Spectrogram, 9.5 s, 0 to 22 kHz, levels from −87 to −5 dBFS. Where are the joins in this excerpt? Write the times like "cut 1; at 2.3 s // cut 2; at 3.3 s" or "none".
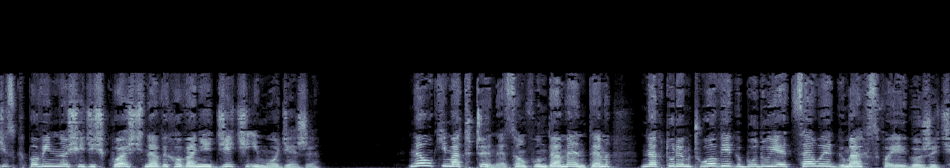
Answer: none

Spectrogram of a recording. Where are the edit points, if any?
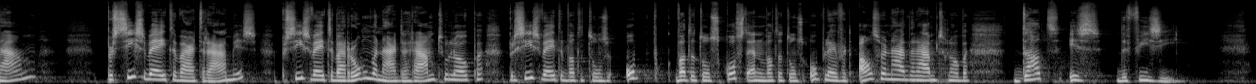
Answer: none

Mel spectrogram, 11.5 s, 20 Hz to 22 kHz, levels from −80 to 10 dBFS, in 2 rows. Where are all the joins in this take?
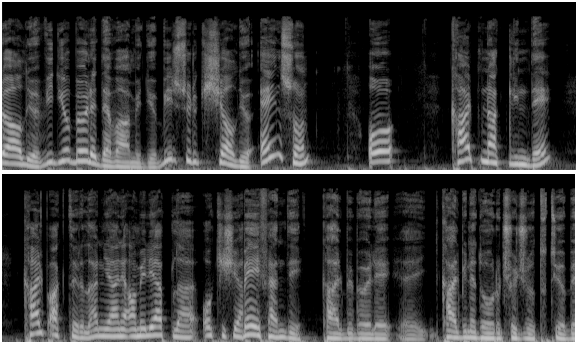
cut 1; at 8.1 s // cut 2; at 8.9 s

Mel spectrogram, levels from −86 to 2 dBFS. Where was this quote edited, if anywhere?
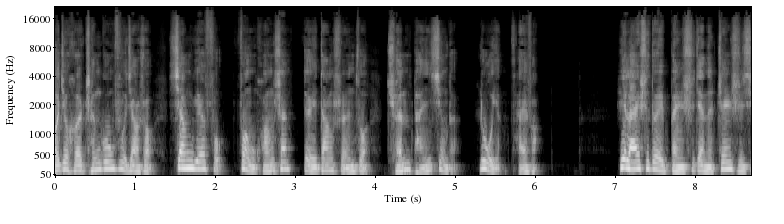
none

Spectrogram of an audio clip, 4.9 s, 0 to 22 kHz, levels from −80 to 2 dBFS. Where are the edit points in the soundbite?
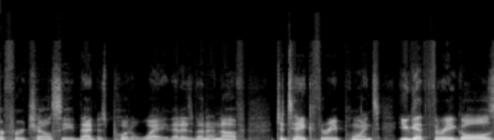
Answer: cut 1; at 1.0 s // cut 2; at 1.9 s

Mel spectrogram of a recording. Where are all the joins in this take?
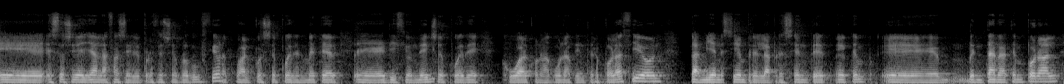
cut 1; at 1.2 s // cut 2; at 2.2 s // cut 3; at 3.5 s // cut 4; at 4.3 s // cut 5; at 5.0 s // cut 6; at 5.7 s // cut 7; at 7.2 s // cut 8; at 8.5 s

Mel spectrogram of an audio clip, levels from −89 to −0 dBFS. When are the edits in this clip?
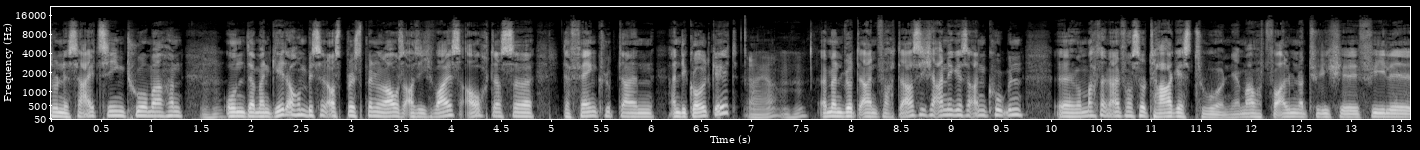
cut 1; at 6.6 s

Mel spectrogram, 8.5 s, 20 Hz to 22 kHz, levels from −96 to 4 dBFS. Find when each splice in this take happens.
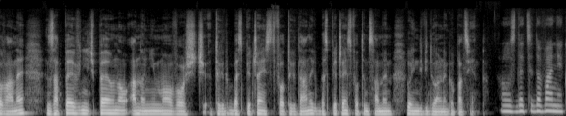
cut 1; at 3.4 s // cut 2; at 6.1 s

